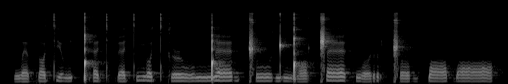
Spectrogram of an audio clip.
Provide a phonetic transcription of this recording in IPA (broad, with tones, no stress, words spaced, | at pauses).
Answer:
wɛ˨pɾɔ˦tʲo˧ŋǃʰɛ˧tʲ ɓɛ˨˦tʲŋo˦tʲkɹuː˧ ŋ͡ǃɛː˦ɡǁuː˧dŋ͡ǃɔ˨ǁɛː˦ kwo˨˦r ǁoː˧ɡk͡pɔː˦ɓɔː˦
